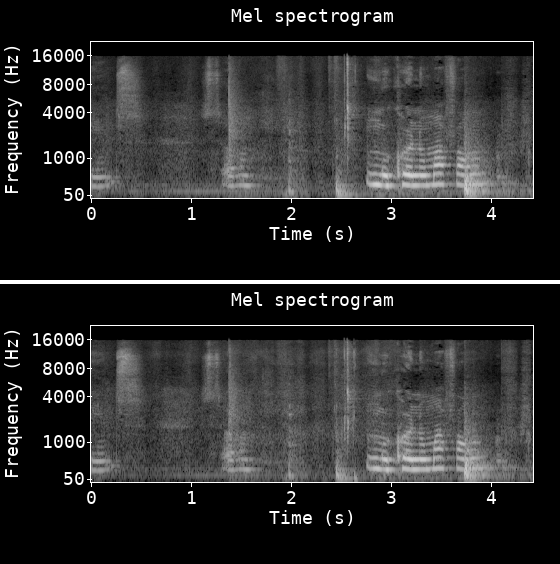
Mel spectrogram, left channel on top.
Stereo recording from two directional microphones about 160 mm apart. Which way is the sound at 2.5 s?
15° left (ahead or behind).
